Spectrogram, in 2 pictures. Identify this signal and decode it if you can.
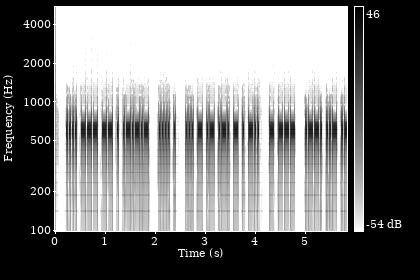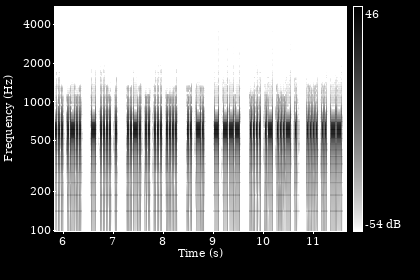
Morse code, heard as a keyed tone, about 40 wpm, 600 Hz. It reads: HOME. HE STARTED TO PULL THE FISH IN TO HAVE HIM
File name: the old man and the sea 2 40wpm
